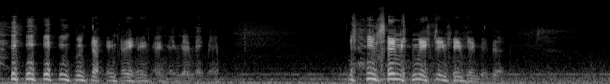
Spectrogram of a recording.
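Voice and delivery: long evil villain cackle; diabolical laugh. Pretend. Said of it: "C'est mon rire diabolique".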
